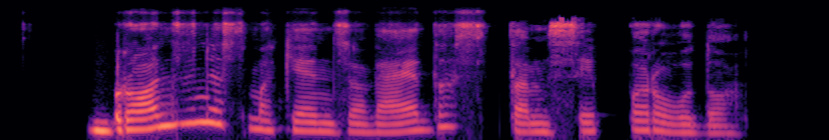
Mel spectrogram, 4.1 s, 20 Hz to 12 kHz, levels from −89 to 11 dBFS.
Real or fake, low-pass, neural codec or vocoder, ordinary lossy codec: real; 7.2 kHz; none; Opus, 24 kbps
